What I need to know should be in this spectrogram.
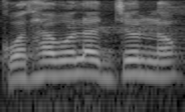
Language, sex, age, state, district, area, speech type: Bengali, male, 30-45, West Bengal, Paschim Medinipur, rural, spontaneous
